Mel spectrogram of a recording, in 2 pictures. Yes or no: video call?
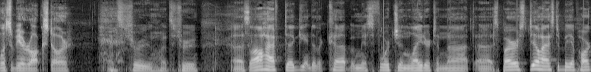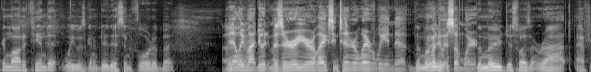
no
